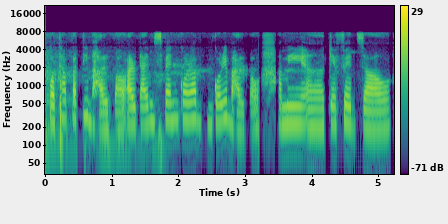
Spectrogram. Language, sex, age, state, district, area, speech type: Assamese, female, 18-30, Assam, Kamrup Metropolitan, urban, spontaneous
